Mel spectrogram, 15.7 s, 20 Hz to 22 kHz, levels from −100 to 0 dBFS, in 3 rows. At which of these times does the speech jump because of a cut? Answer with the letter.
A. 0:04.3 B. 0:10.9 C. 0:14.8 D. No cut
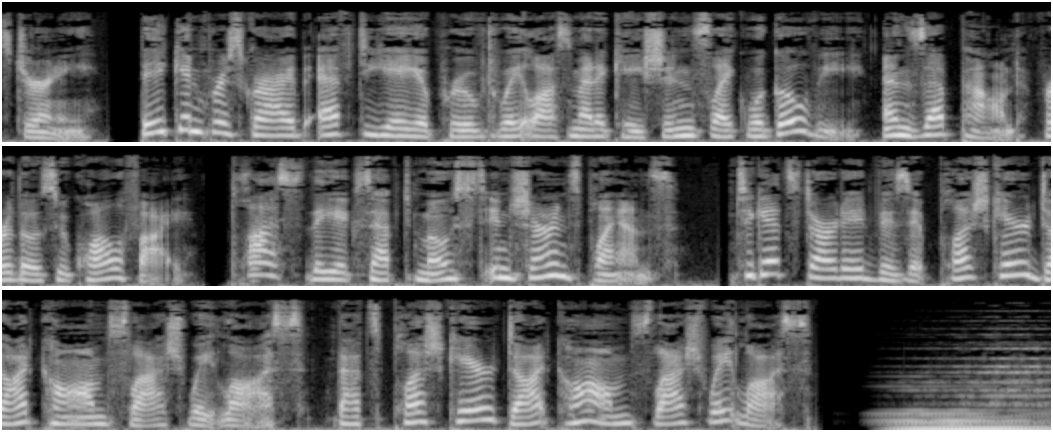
C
